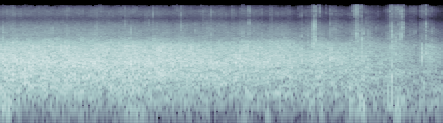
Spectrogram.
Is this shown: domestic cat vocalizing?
no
